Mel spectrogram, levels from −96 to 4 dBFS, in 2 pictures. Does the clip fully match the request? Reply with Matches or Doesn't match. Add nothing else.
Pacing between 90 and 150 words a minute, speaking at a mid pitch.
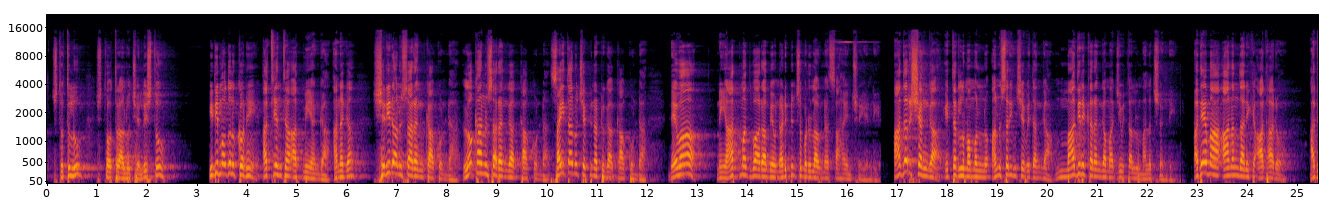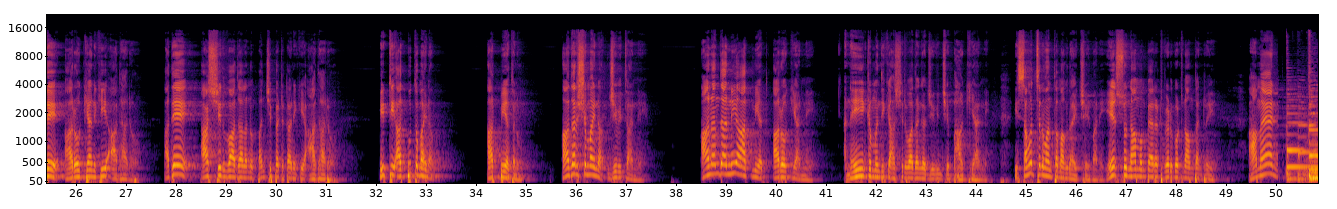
Doesn't match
